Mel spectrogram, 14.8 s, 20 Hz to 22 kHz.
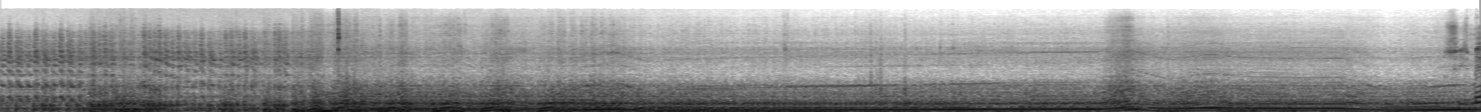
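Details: Ford Granada Mk2 2.8 V6 automatic, parked 20+ years, being driven into the workshop with little brake pedal: revs rise and settle with an uneven, galloping beat and occasional skipped firing; missing on a cylinder.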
